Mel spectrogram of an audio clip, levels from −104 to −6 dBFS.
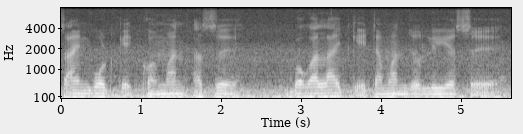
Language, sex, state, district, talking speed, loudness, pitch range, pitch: Assamese, male, Assam, Sonitpur, 85 wpm, -16 LUFS, 95-105 Hz, 100 Hz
